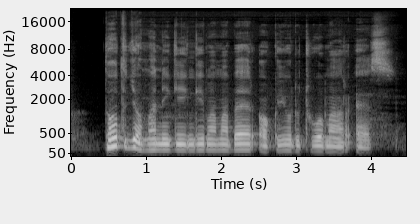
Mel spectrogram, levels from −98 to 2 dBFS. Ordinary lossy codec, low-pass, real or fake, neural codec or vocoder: none; none; real; none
